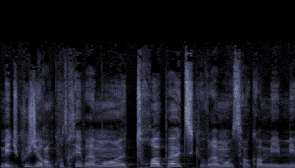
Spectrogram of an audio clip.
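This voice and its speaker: A woman with a fairly low pitch talks at a very fast pace in a very clean recording with a silent background. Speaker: content creator and podcaster. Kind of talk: casual chat.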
